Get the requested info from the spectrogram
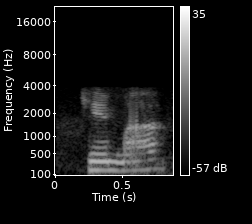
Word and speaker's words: Kim Ma: How do you spell it? K I M. – Yeah. – K I M. What's your last name? – M-A. – M-A.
